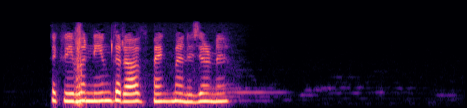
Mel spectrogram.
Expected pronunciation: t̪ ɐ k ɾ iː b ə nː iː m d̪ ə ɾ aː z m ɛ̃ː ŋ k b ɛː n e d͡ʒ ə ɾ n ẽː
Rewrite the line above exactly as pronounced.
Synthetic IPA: t̪ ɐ k ɾ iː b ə nː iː m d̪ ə ɾ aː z b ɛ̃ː ŋ k m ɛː n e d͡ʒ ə ɾ n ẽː

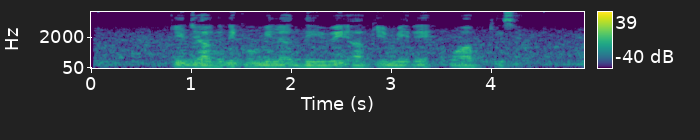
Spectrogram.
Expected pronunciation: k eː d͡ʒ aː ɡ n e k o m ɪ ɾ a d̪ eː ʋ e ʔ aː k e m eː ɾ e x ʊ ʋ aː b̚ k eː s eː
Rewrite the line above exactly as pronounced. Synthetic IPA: k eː d͡ʒ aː ɡ n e k o m ɪ l a d̪ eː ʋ e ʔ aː k e m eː ɾ e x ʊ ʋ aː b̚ k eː s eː

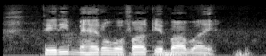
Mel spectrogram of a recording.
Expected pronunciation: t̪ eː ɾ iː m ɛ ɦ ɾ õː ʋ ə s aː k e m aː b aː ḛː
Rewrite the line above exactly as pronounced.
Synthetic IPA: t̪ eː ɾ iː m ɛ ɦ ɾ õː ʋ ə f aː k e b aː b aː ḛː

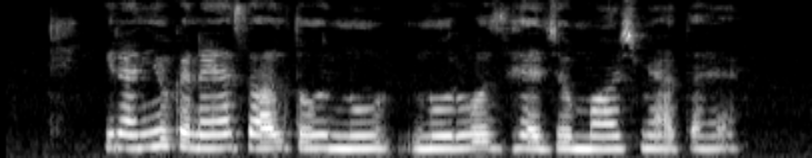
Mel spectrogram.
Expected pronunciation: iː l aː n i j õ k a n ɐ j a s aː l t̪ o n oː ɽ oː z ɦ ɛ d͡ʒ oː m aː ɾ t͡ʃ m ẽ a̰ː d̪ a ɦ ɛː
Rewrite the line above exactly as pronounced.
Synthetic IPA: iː ɾ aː n i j õ k a n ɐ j a s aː l t̪ o n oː ɾ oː z ɦ ɛ d͡ʒ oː m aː ɾ t͡ʃ m ẽ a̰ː t̪ a ɦ ɛː

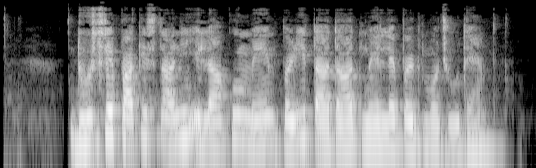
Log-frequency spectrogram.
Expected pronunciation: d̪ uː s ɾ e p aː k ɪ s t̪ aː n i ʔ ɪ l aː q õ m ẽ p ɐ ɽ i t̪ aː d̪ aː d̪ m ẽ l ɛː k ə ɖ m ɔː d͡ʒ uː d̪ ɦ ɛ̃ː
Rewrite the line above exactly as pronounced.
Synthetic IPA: d̪ uː s ɾ e p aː k ɪ s t̪ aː n i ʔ ɪ l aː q õ m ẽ b ɐ ɽ i t̪ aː d̪ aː d̪ m ẽ l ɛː p ə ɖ m ɔː d͡ʒ uː d̪ ɦ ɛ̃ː

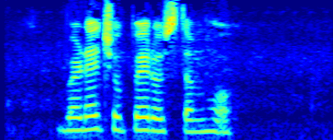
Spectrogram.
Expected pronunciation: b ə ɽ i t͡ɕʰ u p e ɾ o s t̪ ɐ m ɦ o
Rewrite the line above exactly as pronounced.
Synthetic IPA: b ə ɽ e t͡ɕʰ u p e ɾ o s t̪ ə m ɦ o

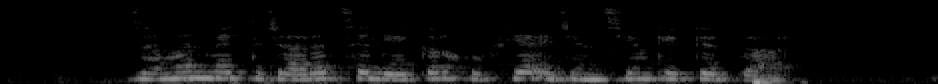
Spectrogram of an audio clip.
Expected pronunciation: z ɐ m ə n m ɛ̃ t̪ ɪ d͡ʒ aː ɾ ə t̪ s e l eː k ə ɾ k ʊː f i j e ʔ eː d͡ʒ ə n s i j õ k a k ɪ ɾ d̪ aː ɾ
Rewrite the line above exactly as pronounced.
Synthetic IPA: z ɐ m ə n m ẽ t̪ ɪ d͡ʒ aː ɾ ə t̪ s e l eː k ə ɾ x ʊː f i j a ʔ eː d͡ʒ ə n s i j õ k e k ɪ ɾ d̪ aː ɾ

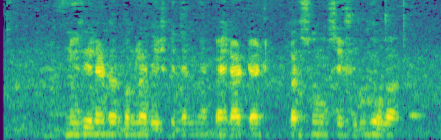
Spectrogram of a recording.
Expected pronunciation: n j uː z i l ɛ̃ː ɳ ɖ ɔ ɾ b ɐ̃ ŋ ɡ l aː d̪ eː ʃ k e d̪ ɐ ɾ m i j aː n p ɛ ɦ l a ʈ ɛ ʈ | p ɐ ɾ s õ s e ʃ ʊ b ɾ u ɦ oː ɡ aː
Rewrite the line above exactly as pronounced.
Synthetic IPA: n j uː z i l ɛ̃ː ɳ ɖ ɔː ɾ b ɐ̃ ŋ ɡ l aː d̪ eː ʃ k e d̪ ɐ ɾ m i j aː n p ɛ ɦ l a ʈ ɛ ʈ | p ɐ ɾ s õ s e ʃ ʊ ɾ u ɦ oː ɡ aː

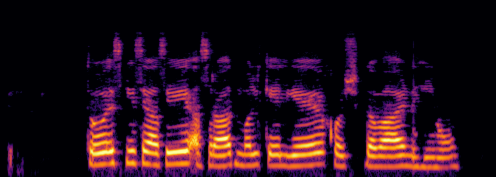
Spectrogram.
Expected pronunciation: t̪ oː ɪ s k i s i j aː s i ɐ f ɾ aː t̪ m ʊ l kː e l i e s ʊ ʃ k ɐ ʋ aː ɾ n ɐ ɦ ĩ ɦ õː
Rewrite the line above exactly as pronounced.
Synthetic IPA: t̪ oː ɪ s k i s i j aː s i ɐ s ɾ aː t̪ m ʊ l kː e l i e x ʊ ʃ ɡ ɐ ʋ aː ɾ n ɐ ɦ ĩ ɦ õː

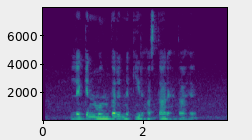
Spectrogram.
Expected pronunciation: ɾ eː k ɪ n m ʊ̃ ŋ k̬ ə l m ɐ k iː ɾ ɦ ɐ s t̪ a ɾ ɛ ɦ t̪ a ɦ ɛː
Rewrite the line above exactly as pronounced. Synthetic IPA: l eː k ɪ n m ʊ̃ ŋ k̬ ə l n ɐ k iː ɾ ɦ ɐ s t̪ a ɾ ɛ ɦ t̪ a ɦ ɛː

